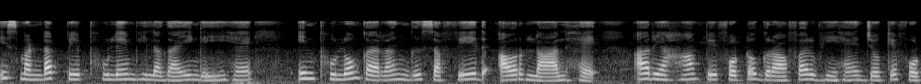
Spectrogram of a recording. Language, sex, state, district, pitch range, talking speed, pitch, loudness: Hindi, female, Chhattisgarh, Sukma, 200-235 Hz, 170 wpm, 220 Hz, -18 LUFS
